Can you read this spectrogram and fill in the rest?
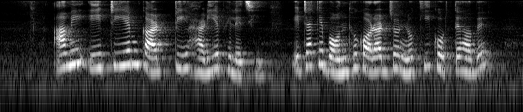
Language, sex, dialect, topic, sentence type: Bengali, female, Northern/Varendri, banking, question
